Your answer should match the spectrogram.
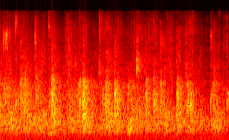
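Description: Audience applauding: a dense patter of many hands clapping.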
